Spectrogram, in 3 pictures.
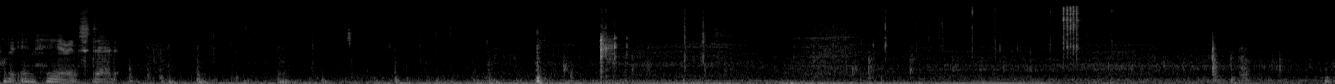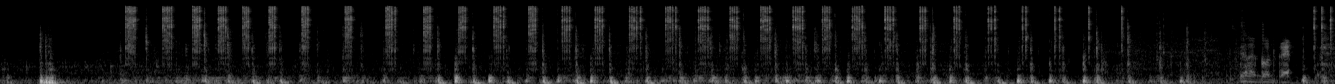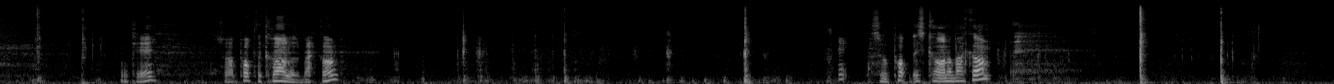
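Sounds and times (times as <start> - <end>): ratcheting screwdriver clicking: 8.8 - 10.9, 14.6 - 24.7.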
